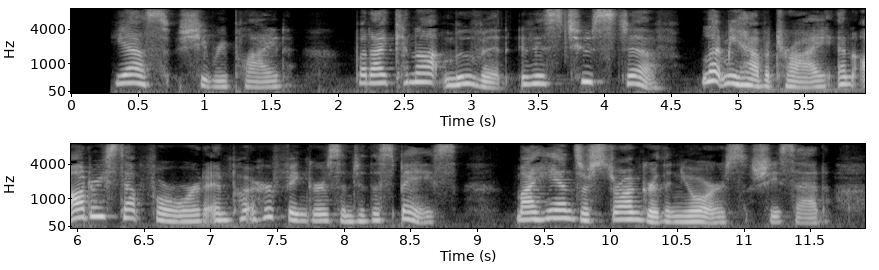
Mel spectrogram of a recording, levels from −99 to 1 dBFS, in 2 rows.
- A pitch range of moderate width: No, wide, 7.5 semitones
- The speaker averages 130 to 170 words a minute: No, average, 180 wpm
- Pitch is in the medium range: No, high, 195 Hz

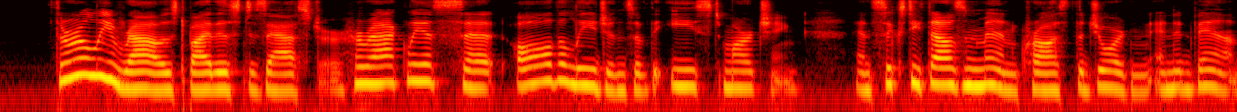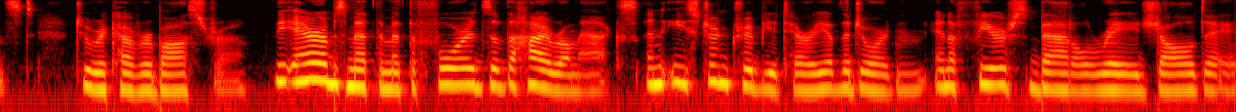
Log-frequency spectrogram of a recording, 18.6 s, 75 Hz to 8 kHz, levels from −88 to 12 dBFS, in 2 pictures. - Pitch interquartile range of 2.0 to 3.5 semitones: No, average, 3.9 semitones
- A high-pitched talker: Yes, high, 205 Hz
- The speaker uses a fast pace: No, average, 160 wpm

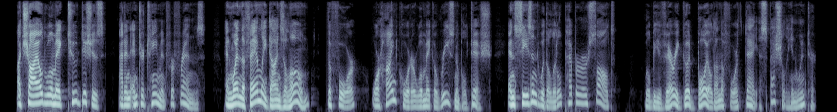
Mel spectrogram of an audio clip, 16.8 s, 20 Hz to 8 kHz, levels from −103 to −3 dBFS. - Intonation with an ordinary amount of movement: No, wide, 7.2 semitones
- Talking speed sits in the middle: Yes, average, 170 wpm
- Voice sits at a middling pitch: Yes, medium, 145 Hz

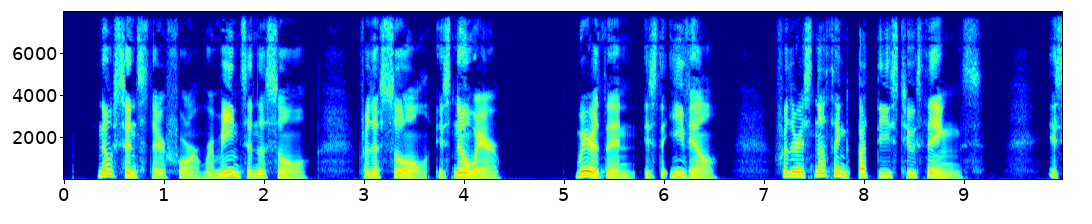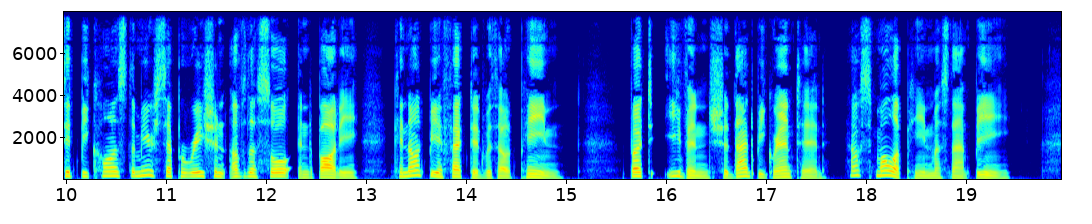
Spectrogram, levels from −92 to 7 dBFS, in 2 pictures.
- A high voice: No, medium, 155 Hz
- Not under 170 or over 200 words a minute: No, average, 160 wpm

